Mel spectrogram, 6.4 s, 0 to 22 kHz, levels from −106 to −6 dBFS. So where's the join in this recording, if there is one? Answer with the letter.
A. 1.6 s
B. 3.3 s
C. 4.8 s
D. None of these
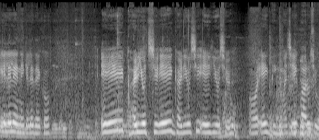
D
